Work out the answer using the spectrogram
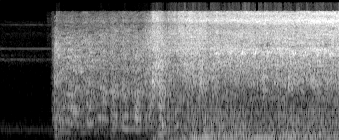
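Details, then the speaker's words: Ford Falcon XB hardtop during restoration, no coolant in engine, earlier noise: catches quickly and settles to steady idle with no knock; noise gone. "The noise is gone. [Music] She's got no water in it, so that's about as long as I want to run it. But yeah, that's that noise is gone now."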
